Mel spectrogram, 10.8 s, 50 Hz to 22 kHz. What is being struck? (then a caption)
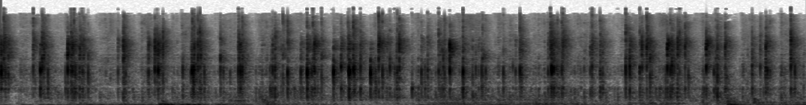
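Silicone pop-it fidget toy. Fingertips and thumbs continuously press and pop the hollow bubbles of a palm-sized rainbow silicone pop-it fidget toy held near the microphone. A rapid, uneven stream of short, crisp pops and soft crinkly snaps comes through, bright and dry with a tonal click around 1.4 kHz, almost no low end, and no ring after each pop.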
